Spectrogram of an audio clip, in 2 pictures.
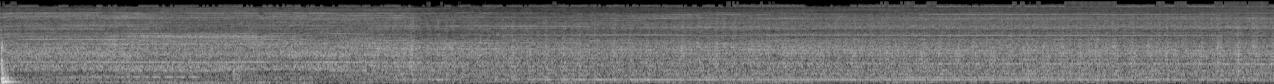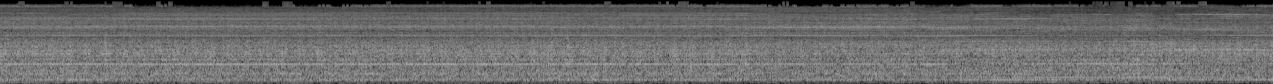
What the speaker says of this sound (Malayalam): ഒരു മരമൊക്കെ തുളക്കാൻ പോവുകയാണ്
